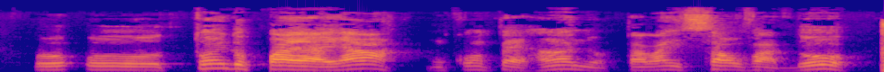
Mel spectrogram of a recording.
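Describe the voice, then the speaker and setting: This man has a normal speaking voice with a fairly high pitch, talking at a fairly slow pace with ordinary pitch variation. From Bahia, Brazil. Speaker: radio host. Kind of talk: interview.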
